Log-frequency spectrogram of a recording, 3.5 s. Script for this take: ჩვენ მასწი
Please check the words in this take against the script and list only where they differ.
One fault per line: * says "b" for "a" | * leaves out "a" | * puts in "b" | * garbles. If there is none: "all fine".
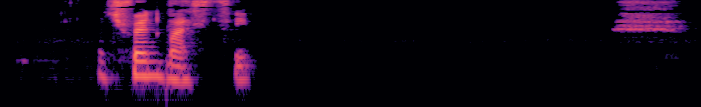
all fine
